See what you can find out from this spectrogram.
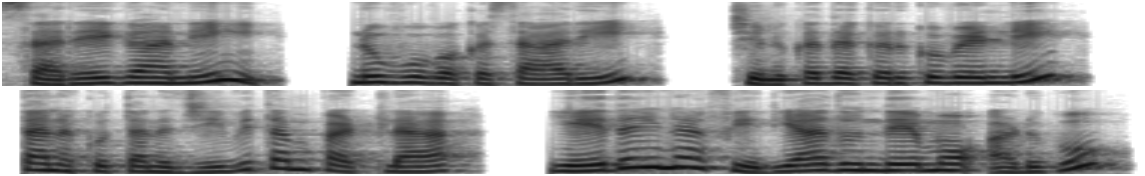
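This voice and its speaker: Creator god, animated moral tale: female performer as benevolent male deity, measured and reassuring. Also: mid-range voice, slight background noise, close to an everyday voice. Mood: instructing.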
